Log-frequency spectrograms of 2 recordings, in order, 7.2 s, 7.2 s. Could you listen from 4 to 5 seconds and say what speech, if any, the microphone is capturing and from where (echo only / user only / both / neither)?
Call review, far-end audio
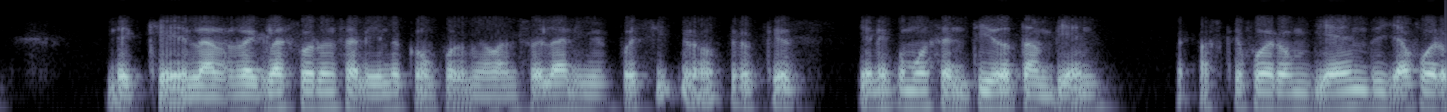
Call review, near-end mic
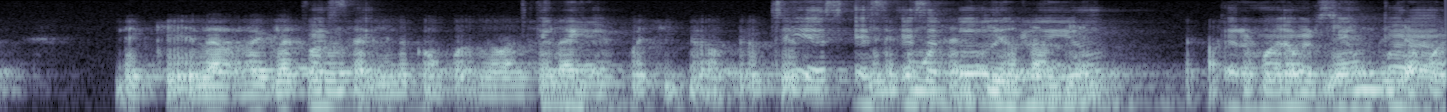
both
